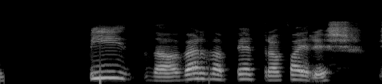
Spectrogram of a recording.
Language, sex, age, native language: Icelandic, male, 9, Icelandic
